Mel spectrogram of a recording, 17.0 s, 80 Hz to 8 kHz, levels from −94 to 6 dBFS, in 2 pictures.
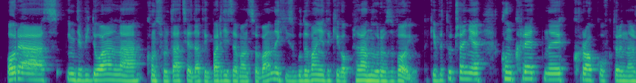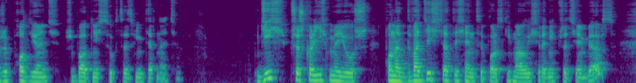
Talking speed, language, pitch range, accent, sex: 125 wpm, Polish, 130-170 Hz, native, male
